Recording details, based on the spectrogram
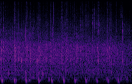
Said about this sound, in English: So, round of applause for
